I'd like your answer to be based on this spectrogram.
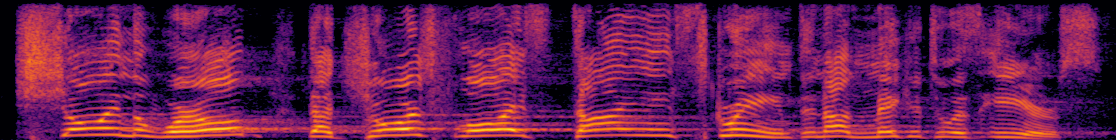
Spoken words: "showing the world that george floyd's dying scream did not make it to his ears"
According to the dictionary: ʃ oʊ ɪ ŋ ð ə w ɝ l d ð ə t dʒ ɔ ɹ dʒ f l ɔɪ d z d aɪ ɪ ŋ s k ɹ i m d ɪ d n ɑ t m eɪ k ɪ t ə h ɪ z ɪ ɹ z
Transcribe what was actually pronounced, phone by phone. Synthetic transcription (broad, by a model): ʃ oʊ ɪ ŋ ð ə w ɝ l d ð ə t dʒ ɔ ɹ dʒ f l ɔɪ d z d aɪ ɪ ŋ s k ɹ i m d ɪ d n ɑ t m eɪ k ɪ t ə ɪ z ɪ ɹ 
